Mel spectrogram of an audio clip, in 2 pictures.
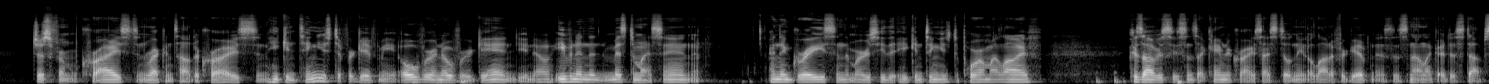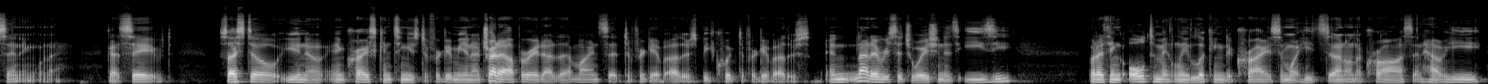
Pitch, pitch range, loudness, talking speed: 110 Hz, 110-115 Hz, -20 LUFS, 235 wpm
